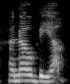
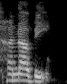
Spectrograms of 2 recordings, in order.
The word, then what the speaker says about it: Honobia: I know it's the name of the city is it's spelled Honobia, and you would think that it would be pronounced Hanobia, but Chuck said no, it's pronounced Hanubi, and it's a pretty infamous area for the Bigfoot.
